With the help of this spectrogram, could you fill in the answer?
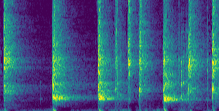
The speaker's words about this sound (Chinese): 打竹板儿来科普，人生命要守护。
